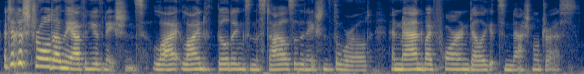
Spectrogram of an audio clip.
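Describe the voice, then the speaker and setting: A woman's voice: mid-range voice, fast talker, few pauses. A woman expressively reading the text of a story game aloud.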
